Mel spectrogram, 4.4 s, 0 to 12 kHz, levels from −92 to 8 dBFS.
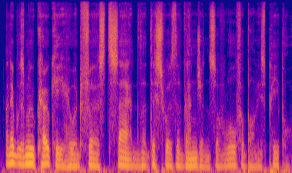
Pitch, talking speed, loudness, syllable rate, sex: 95 Hz, 245 wpm, -19 LUFS, 5.7 syllables/s, male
